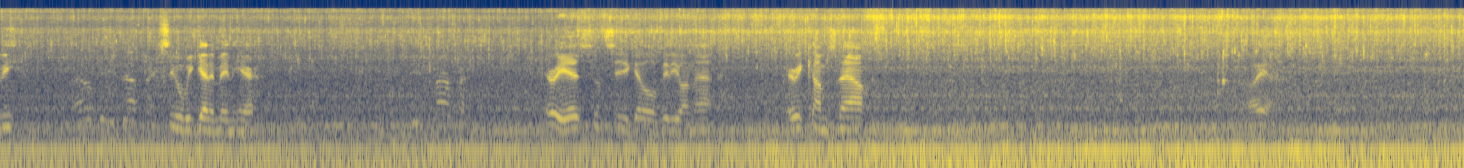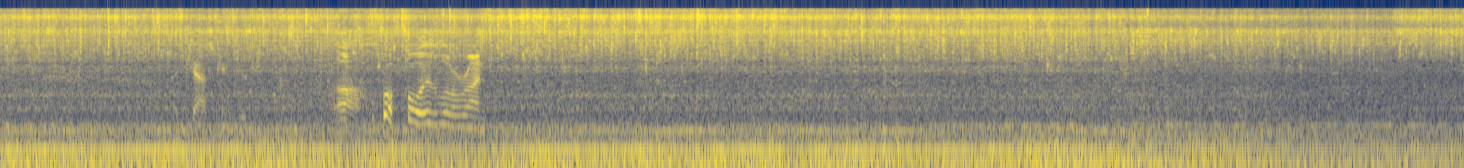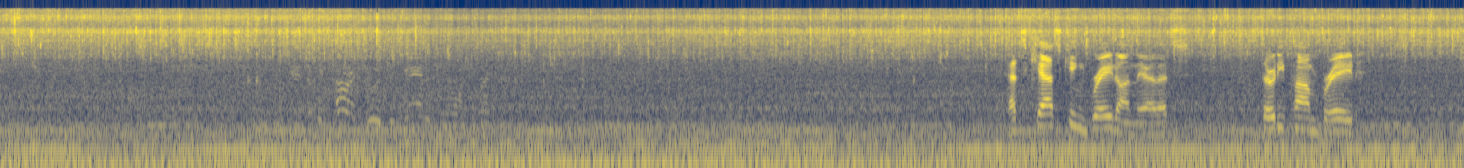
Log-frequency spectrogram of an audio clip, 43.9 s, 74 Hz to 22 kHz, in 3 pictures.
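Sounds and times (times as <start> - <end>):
boat engine idling: 0.0 - 43.9.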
